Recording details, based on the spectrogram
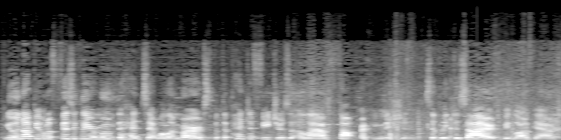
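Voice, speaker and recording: A woman's voice: on the high side, lively intonation, rapid-fire, sharp tone, soft background music, rough recording. A woman voicing a stern lead developer giving formal, insistent instructions in a visual novel read-aloud. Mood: grave warning. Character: stern lead developer briefing virtual reality testers. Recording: faint background noise.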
